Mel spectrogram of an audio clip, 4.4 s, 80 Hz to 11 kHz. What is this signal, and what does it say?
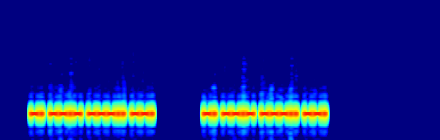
Morse code, heard as a keyed tone, about 47 wpm, 700 Hz. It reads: NQ8G NQ8G
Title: USA Call Signs - 4 Characters - Repeated 2x - 50wpm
